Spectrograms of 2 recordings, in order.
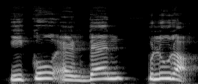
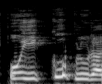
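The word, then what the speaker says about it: Oikopleura: इको, इको, right, इको एंड देन प्लूरा। बहुत से लोग इसको याद करने के लिए ओइकोप्लूरा भी कहते हैं, राइट।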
